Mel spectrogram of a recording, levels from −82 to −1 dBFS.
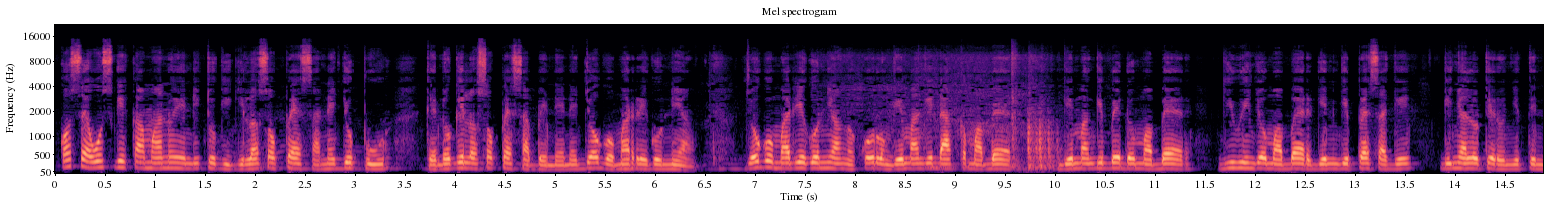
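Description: All the way through, the speech carries what's likely HE-AAC compression at a low rate, around 20 kbps. The treble is rebuilt from copied lower bands rather than coded, so s sounds come out gritty and lispy, and nothing reaches above about 14.9 kHz.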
